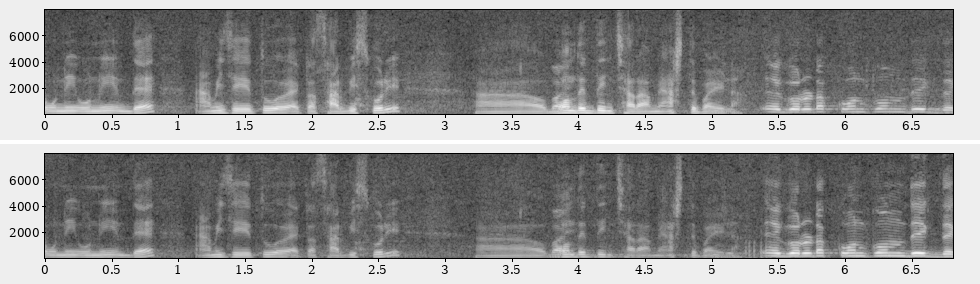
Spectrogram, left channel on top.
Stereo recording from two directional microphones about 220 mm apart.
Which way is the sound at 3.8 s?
65° left (ahead or behind).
